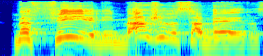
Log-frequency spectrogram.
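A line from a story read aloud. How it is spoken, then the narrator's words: Exclaiming. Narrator (French): s'écria-t-il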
